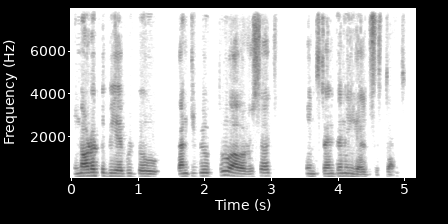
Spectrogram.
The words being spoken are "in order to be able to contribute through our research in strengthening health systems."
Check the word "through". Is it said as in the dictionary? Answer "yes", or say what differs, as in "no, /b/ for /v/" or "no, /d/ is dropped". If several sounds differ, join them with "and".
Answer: no, /t/ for /θ/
